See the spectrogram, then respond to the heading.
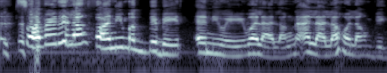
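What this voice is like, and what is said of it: Usual voice. Nothing is said of it.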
